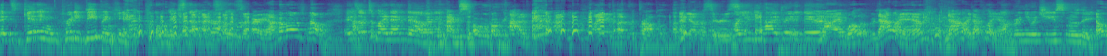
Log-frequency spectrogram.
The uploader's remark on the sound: We’re live from Toronto Comic Con!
